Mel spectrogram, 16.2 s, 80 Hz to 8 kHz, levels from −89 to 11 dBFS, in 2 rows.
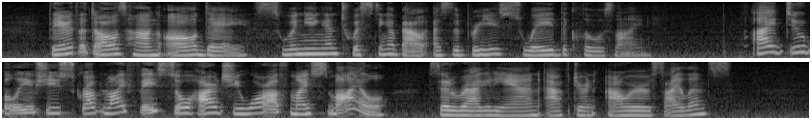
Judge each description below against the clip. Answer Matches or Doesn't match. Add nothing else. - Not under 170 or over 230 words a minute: Doesn't match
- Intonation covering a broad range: Doesn't match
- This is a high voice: Matches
